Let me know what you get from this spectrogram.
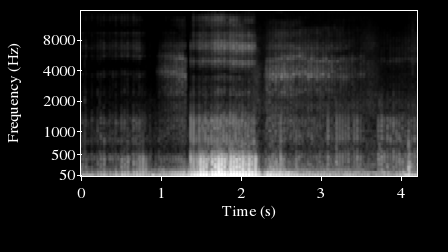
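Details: Domestic cat purring while falling asleep near an open window in sunlight; a low rumbling purr with a louder, rougher stretch in the middle, then softer steady purring.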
